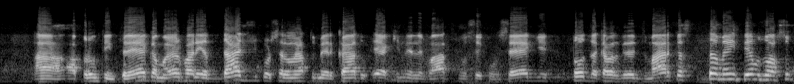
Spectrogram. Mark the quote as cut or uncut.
cut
